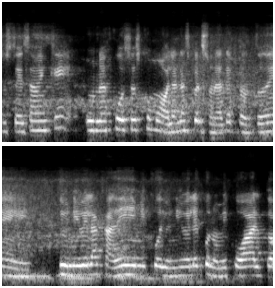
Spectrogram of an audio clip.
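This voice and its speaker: A woman's voice: mid-range voice, noisy background. A Colombian woman teaching an online class, chatty, often checking in with her students and acting out regional sayings.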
